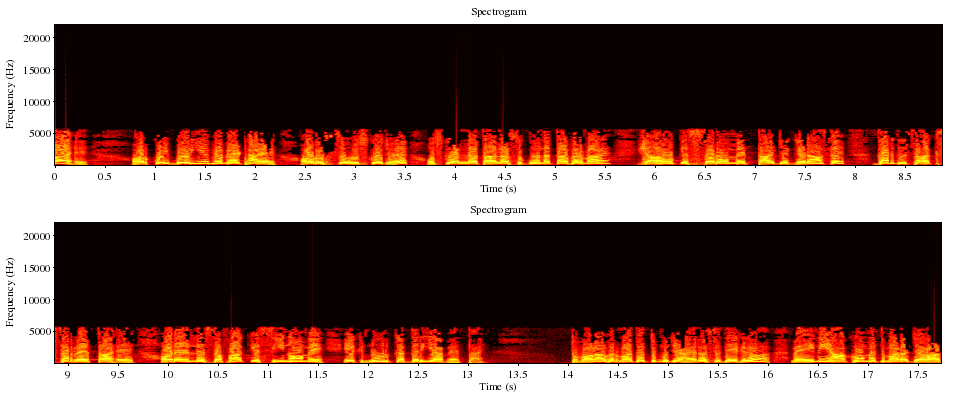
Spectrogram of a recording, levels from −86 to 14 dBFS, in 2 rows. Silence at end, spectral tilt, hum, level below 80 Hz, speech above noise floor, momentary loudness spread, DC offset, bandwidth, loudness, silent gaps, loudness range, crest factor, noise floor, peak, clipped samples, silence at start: 0 s; -4 dB/octave; none; -50 dBFS; 48 dB; 5 LU; under 0.1%; 5.8 kHz; -11 LUFS; none; 2 LU; 10 dB; -58 dBFS; 0 dBFS; under 0.1%; 0 s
